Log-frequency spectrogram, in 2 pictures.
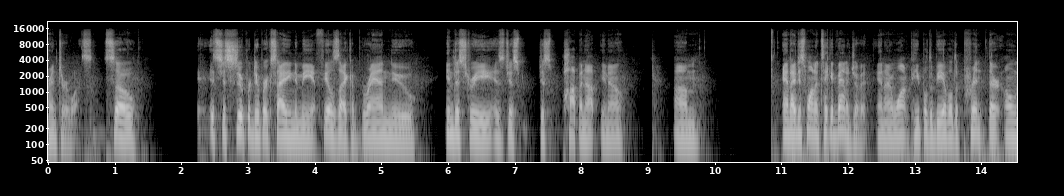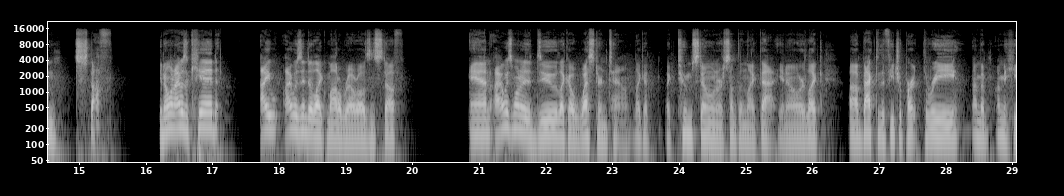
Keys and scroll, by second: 10.7 s, 13.8 s, 20.5 s, 24.3 s.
